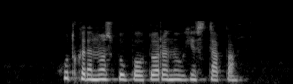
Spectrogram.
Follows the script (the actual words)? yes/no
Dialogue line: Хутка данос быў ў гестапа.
no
